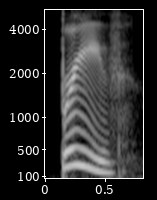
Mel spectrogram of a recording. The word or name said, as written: breathe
